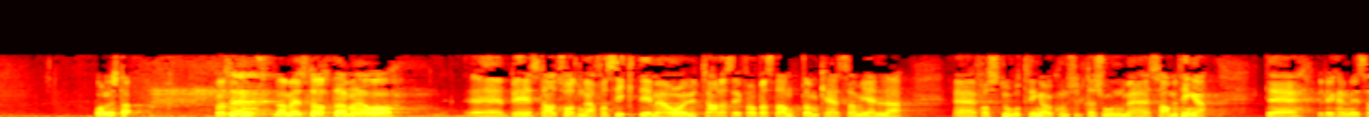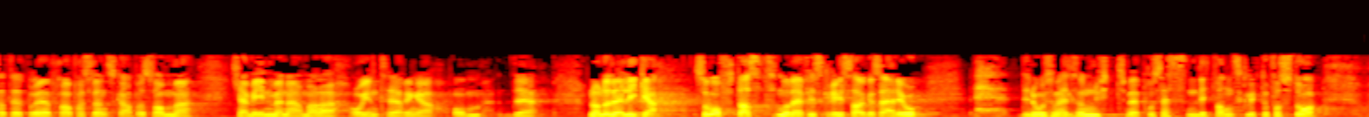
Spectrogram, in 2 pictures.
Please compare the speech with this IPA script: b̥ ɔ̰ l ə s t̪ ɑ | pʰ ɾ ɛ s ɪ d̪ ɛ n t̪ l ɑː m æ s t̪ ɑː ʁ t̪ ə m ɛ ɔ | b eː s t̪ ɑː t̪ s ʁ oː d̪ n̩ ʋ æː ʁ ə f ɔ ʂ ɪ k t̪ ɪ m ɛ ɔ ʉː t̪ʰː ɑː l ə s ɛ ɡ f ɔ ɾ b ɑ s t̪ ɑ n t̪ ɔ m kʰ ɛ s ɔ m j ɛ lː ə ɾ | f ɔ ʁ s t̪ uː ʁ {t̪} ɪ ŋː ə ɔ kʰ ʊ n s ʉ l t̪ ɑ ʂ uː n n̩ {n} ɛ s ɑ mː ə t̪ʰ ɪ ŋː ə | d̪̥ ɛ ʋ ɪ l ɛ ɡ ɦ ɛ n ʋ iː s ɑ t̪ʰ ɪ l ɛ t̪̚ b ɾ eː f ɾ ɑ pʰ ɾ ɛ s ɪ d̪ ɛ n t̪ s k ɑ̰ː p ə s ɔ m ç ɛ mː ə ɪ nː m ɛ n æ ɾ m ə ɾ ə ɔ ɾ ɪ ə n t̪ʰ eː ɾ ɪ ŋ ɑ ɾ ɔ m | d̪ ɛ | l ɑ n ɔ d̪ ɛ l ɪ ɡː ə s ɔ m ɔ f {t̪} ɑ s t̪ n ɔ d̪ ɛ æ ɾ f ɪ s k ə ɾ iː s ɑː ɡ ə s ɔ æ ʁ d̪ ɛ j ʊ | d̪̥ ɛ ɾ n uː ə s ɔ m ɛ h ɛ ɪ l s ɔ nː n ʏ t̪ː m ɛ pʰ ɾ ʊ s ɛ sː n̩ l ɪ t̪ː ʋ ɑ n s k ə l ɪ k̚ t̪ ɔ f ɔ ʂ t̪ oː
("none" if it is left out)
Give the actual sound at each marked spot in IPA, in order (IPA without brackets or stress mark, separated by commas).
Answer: t̪ʰ, m, t̪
